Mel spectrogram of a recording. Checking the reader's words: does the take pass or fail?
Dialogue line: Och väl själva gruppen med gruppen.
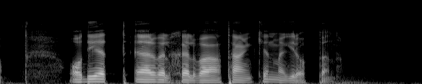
fail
